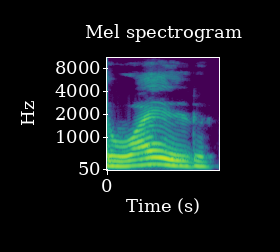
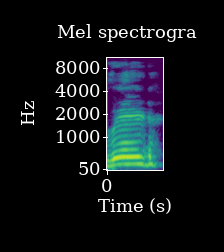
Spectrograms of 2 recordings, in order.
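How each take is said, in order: First: The vowel is a long 'eye' sound. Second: The vowel is a short 'i' sound. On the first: The speaker calls it right. "ऐसे वाइल्ड" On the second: The speaker calls it wrong. "ऐसे नहीं पढ़ना है"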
